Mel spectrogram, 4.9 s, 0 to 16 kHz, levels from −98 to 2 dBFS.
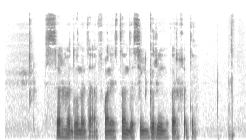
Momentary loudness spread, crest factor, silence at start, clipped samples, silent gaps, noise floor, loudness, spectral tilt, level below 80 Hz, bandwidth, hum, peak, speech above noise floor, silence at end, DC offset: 13 LU; 20 dB; 0.45 s; under 0.1%; none; -67 dBFS; -38 LUFS; -5 dB/octave; -60 dBFS; 11.5 kHz; none; -18 dBFS; 30 dB; 0.25 s; under 0.1%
